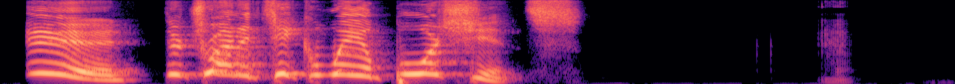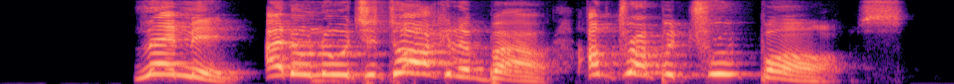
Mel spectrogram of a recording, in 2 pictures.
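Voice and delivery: very loud, high, blustering comic voice. Doing an impression for others to guess: Tracy Morgan impression. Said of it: "I'm doing Tracy Morgan".

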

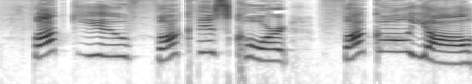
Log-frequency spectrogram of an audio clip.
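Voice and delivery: mock heated, furious, dismissive tone. Retelling a film scene where the queen storms off: imitating Elizabeth's angry dismissal. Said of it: "She just turns away from him. She's like".

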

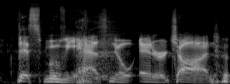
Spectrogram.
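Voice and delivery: acted robotic commander voice. Joking about reviewing a movie as Optimus Prime: Optimus Prime voice. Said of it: "you gotta do the whole review as Optimus Prime".

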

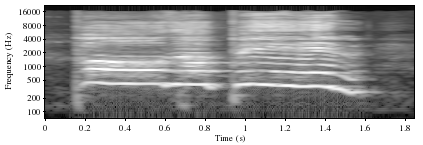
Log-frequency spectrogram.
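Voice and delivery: put-on yelling. Retelling what the sidekick British guy yelled in the movie: imitating someone yelling. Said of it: "is just yelling, like".

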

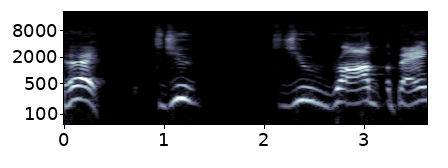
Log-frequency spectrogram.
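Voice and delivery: very slow, loud, high, drawn-out cop yell. Imagining a cop yelling at someone walking down the street, in a cop voice. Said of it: "I love your cop voices".

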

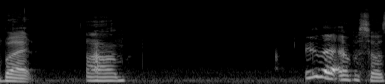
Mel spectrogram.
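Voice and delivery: speaking through a yawn. Recapping an earlier episode for listeners, speaking through a yawn. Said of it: "sorry, I yawned".

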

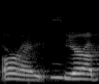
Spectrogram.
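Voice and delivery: ordinary talk, nothing marked

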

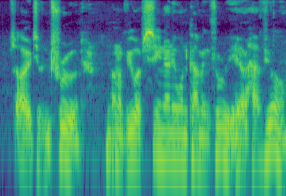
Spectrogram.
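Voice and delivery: mumbled, under the breath. Voicing a character stepping inside and looking around: muttering to himself. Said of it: "mutters to himself".

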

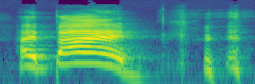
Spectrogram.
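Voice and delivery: loud shouting voice. Calling to Amy in another room during recording: yelling to someone in another room. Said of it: "I'm yelling at Amy into the microphone".

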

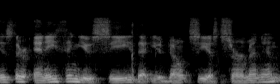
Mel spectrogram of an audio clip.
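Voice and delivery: plain

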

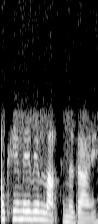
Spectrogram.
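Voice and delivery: spoken aloud half to himself, inward. Retelling how the little boy calmed after the remedy, imitating someone saying it almost to himself. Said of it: "he said it almost to himself".

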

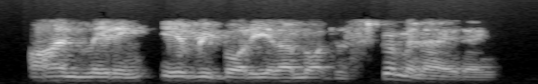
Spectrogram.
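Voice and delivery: normal talking voice

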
